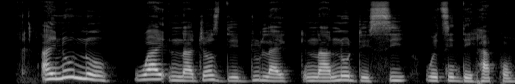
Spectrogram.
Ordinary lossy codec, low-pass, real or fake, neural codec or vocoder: none; none; real; none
